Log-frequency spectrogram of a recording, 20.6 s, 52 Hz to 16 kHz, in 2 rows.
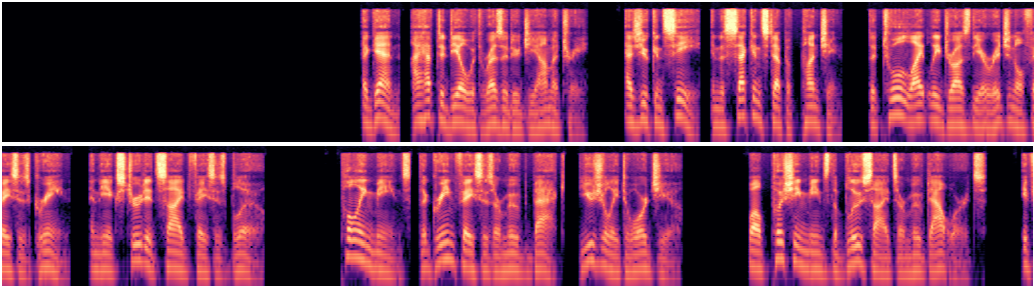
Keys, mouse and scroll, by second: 0.5 shift+e, 2.7 click, 4.5 x, 16.4 q, 17.0 q.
